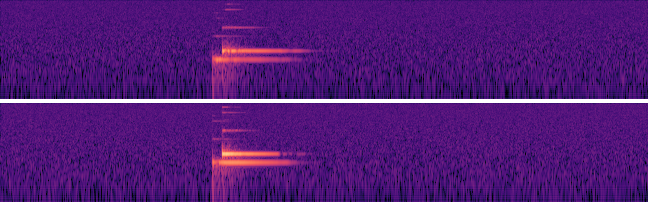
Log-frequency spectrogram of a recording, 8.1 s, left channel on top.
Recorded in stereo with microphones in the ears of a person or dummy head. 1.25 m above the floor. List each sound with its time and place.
2.6 s a ringtone: 75° right (ahead or behind), 3 m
